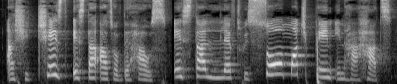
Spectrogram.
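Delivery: usual speaking voice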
